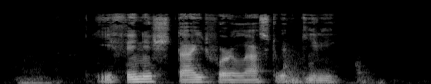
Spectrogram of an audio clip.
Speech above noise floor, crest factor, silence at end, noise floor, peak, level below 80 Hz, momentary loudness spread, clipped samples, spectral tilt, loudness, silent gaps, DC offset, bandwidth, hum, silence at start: 35 dB; 22 dB; 0.5 s; -60 dBFS; -6 dBFS; -52 dBFS; 15 LU; under 0.1%; -4 dB/octave; -25 LUFS; none; under 0.1%; 11.5 kHz; none; 0.2 s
